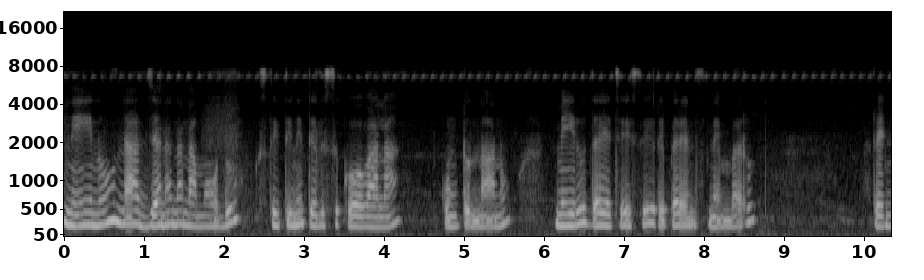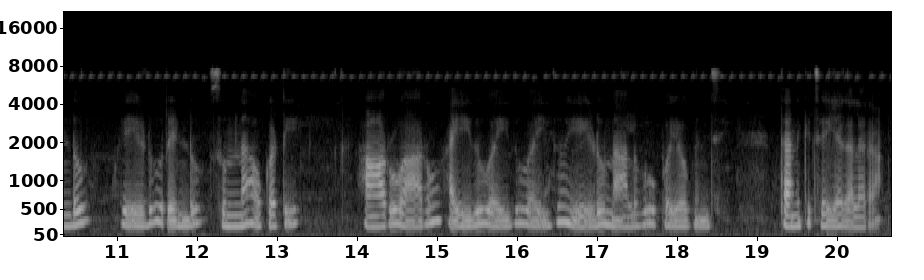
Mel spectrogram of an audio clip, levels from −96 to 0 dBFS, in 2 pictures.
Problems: constant background noise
